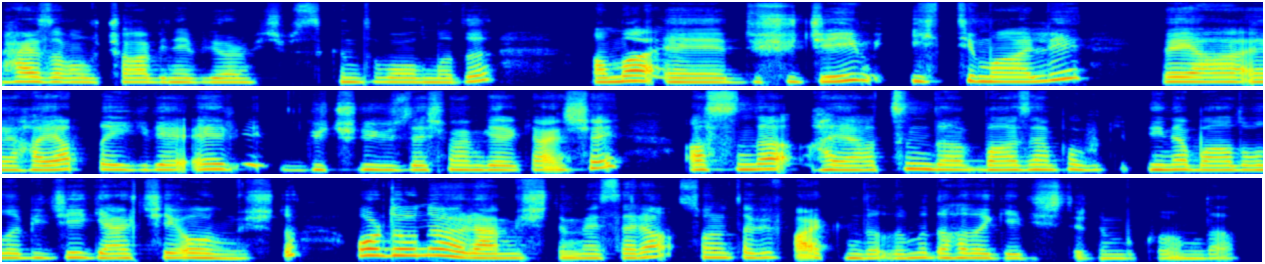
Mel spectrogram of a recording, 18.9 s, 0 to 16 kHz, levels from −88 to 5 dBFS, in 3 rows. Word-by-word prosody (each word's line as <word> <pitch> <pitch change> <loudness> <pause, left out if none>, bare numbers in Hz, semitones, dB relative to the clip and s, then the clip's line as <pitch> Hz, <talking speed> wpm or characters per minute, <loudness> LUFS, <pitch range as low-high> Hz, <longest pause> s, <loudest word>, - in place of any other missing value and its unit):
her 200 +2 +3
zaman 185 -2 -1
uçağa 180 +1 -3
binebiliyorum, 175 -1 -2
hiçbir - - -20
sıkıntım 185 0 -6
olmadı 180 - -1 0.5
ama, 210 +5 +6
eee, 180 -2 +1
düşeceğim 200 +7 +1 0.2
ihtimali 215 - +1 0.4
veya, 195 -1 +3
eee, 190 - +1
hayatla 195 +4 +1
ilgili 200 0 -1
en 220 +2 +1 0.3
güçlü 190 +3 -5
yüzleşmem 190 +1 -1
gereken 190 0 0
şey 270 - +1 0.3
aslında 210 +2 +2
hayatın 190 +4 +1
da 200 -1 -1
bazen 195 +1 +1
pamuk 195 -1 -5
ipliğine 205 0 0
bağlı 190 0 +1
olabileceği 195 +1 -1
gerçeği 190 +1 0
olmuştu. 170 -4 -1 0.3
Orada 295 0 +7
onu 295 +1 +2
öğrenmiştim 190 -8 +3
mesela. 185 +5 0
Sonra 205 -1 -3
tabii 200 0 -2
farkındalığımı 180 +1 -1
daha 195 0 +1
da 190 - +1
geliştirdim 170 -1 -8
bu 170 - -15
konuda. 170 0 -8
195 Hz, 135 wpm, -23 LUFS, 180-205 Hz, 0.5 s, Orada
